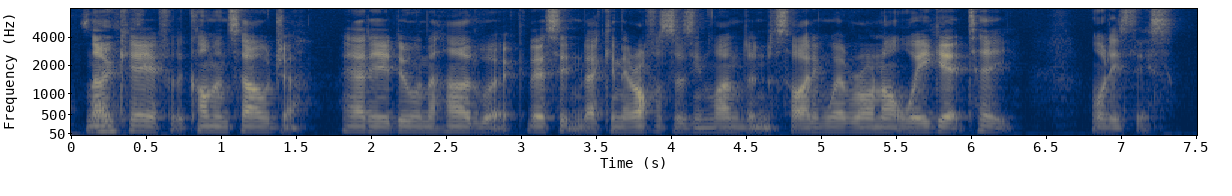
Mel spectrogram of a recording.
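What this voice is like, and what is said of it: Put-on British accent. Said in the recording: “Did you start that off in a British accent?”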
